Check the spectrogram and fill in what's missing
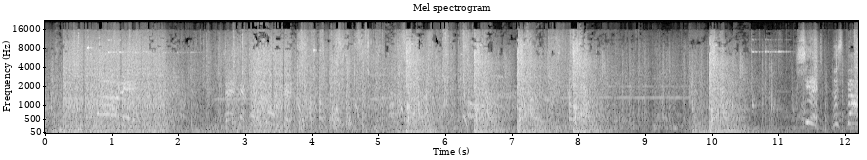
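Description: Gunfire rages through a mafia video game shootout: rapid bursts and booming shots fire back to back at close range, loud and dense, with characters shouting over the fusillade.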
